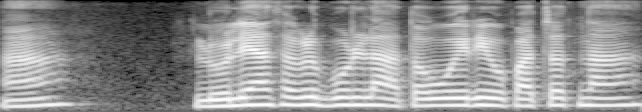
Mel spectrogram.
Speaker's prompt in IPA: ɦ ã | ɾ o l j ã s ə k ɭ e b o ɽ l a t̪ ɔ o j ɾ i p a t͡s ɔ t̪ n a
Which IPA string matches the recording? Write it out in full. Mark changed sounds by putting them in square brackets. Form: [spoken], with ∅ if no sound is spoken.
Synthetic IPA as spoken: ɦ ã | [l] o l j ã s ə [ɡ] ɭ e b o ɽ l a t̪ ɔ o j ɾ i p a t͡s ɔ t̪ n a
